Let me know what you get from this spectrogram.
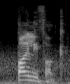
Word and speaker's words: baile funk: All right, it's me pronouncing a Brazilian word really wrong to the point that you don't know what I'm talking about, but ballet funk. – Baile funk.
